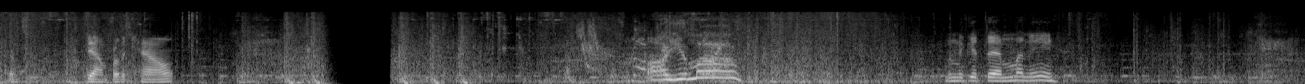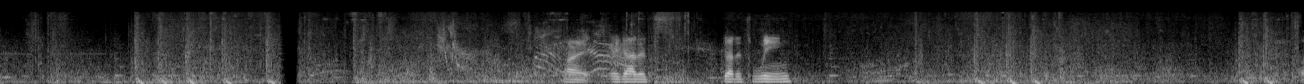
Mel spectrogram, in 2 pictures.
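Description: Audio carried over a WebRTC call path, with coding noise and a high-frequency cut-off near 12 kHz that fits Opus at around 20 kbps. From 3.23 to 3.93 s there is a call audio freeze. The last sound is stretched into a fading buzz or hiss that drops to silence for 460 ms, and then playback resumes where it stopped with nothing lost, most likely because packets were held up and the jitter buffer ran empty. A long network dropout at 15.85 to 16.04 s removes about 160 ms of audio. A short fading fill gives way to about 80 ms of silence, and the audio picks up further on. Jitter buffer speed-up trims short pitch-period pieces to shed excess delay. It runs at 114% from 11.63 to 11.92 s, removing about 50 ms, at 108% from 17.98 to 21.13 s, removing roughly 300 ms, and at 140% from 25.79 to 26.04 s, removing roughly 100 ms. Each of these stretches sounds hurried at unchanged pitch.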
